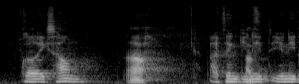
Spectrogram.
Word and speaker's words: Frederikshavn: Frederikshavn. The name? Frederikshavn.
